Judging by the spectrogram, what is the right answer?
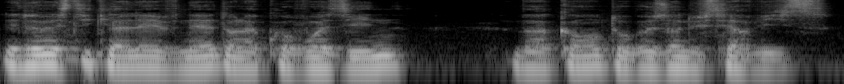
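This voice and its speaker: A man narrating a classic novel in a measured, even reading voice. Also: fairly low pitch, breathy edge. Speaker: audiobook reader. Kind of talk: literary audiobook narration.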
